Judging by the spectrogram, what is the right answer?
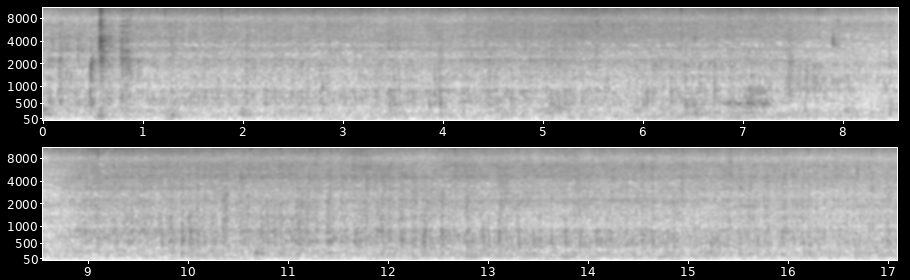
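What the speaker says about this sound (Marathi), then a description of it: "आपण एक एक पुरी तळून घेऊया." Fenugreek puris frying in hot oil, one at a time, give a steady, dense hiss and sizzle that holds for the whole stretch, with a short louder crackle near the start and no talking.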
